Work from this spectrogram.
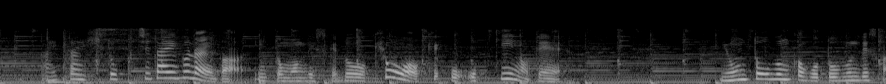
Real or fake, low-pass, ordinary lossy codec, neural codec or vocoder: real; 5.4 kHz; none; none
